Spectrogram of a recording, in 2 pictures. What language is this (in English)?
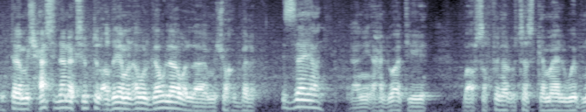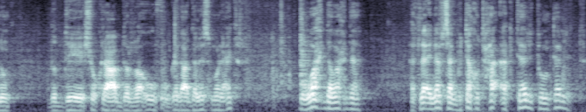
Arabic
